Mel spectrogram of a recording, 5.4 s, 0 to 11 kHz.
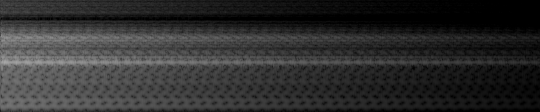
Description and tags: fdbck50xf49delay11ms
A 11 ms delay effect with strong feedback and applied to the sound of snapping ones fingers once.
feedback, delay, synthetic, echo, cross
